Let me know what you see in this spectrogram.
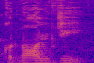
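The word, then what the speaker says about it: chronology: Actually इसका जो pronunciation होता है वो होता है क्रोनोलॉजी, क्रोनोलॉजी।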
